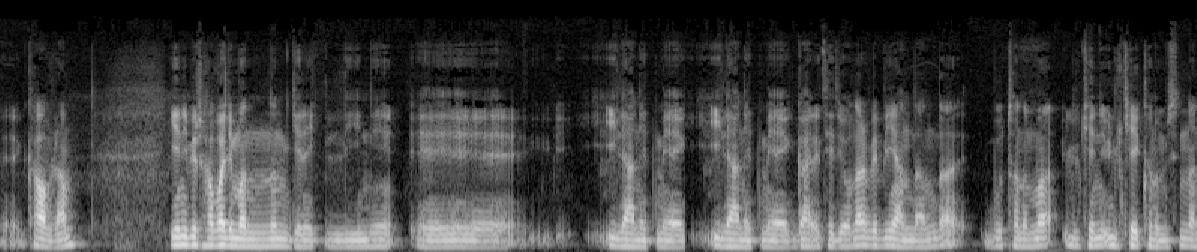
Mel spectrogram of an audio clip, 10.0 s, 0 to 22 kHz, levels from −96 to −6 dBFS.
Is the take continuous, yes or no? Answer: no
